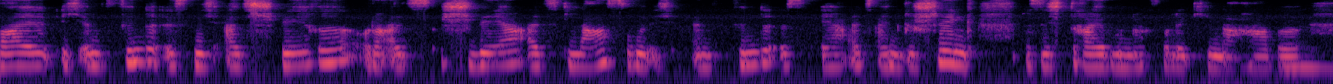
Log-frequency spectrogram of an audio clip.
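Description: A woman's medium-pitched voice with ordinary pitch variation, a moderate pace, big swings in loudness, and noticeable background noise. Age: 30s. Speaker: self-employed coach. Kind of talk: casual interview chat. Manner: animated.

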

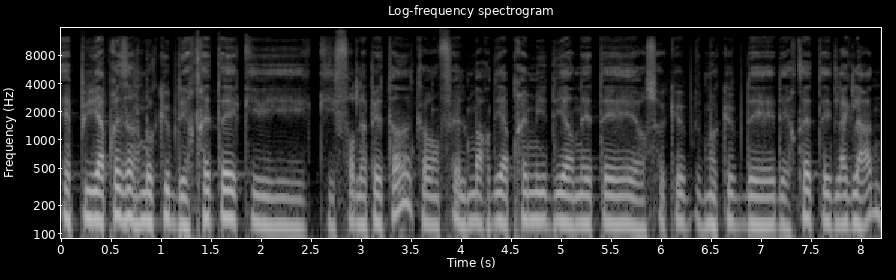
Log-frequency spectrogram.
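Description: At a moderate pace with hardly any pauses, a man of medium pitch speaks in a dark, mellow, somewhat breathy tone with fairly even intonation. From French-speaking Switzerland. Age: 70s. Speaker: retiree. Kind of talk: interview.

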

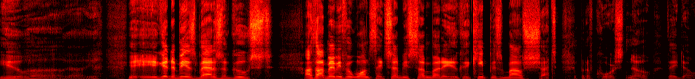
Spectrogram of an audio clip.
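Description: Doing a gruff, put-on character voice, a man speaks at a moderate pace in a fairly high pitch with ordinary pitch variation and long, frequent pauses. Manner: curt, gruff, authoritative.

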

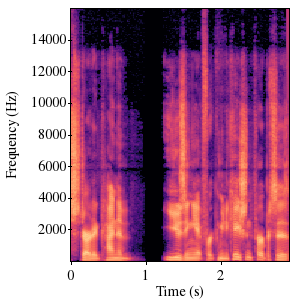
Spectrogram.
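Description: A man's very fast speech, dry and close with no echo. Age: 40s. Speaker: school district media director. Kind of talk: casual interview chat.

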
